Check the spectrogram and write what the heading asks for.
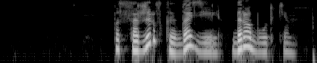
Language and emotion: Russian, positive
